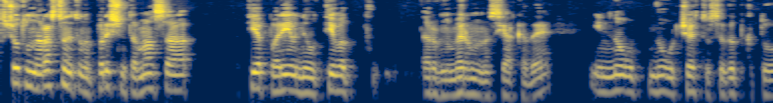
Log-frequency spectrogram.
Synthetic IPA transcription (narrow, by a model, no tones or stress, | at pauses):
zɐʃt̪ɔt̪onɐɾast̪vɐnɛt̪onɐpɐɾit͡ʃnət̪ɐmasə | t̪iəpɐɾinɛot̪ivət̪̚ | ɾɐvnomɛɾnonɐfsʲjakəd̪ɛ | imnɔɡʊmnɔɡʊt͡ʃɛst̪osɛd̪ɤt̪kɐt̪ɔ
